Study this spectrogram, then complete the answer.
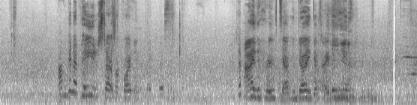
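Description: A young woman talks cheerfully close by.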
